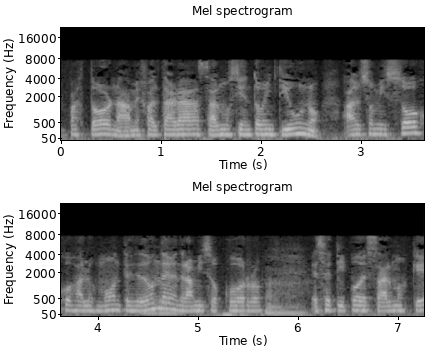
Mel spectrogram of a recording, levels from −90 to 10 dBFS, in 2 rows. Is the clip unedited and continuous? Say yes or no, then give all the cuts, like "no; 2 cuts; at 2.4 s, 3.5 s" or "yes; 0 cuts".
yes; 0 cuts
